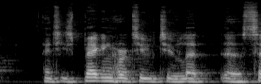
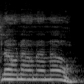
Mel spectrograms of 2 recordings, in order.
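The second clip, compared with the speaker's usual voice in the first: high, hushed string of panicked refusals; mock panicked pleading; 6 semitones higher, 7 dB quieter than usual. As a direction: protest softly in acted panic. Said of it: "Nomi is, is panicking".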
